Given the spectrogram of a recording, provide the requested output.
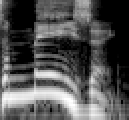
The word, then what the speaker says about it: amazing: amazing he was amazing he was amazing the middle part is stressed he was amazing that's fascinating fascinating again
